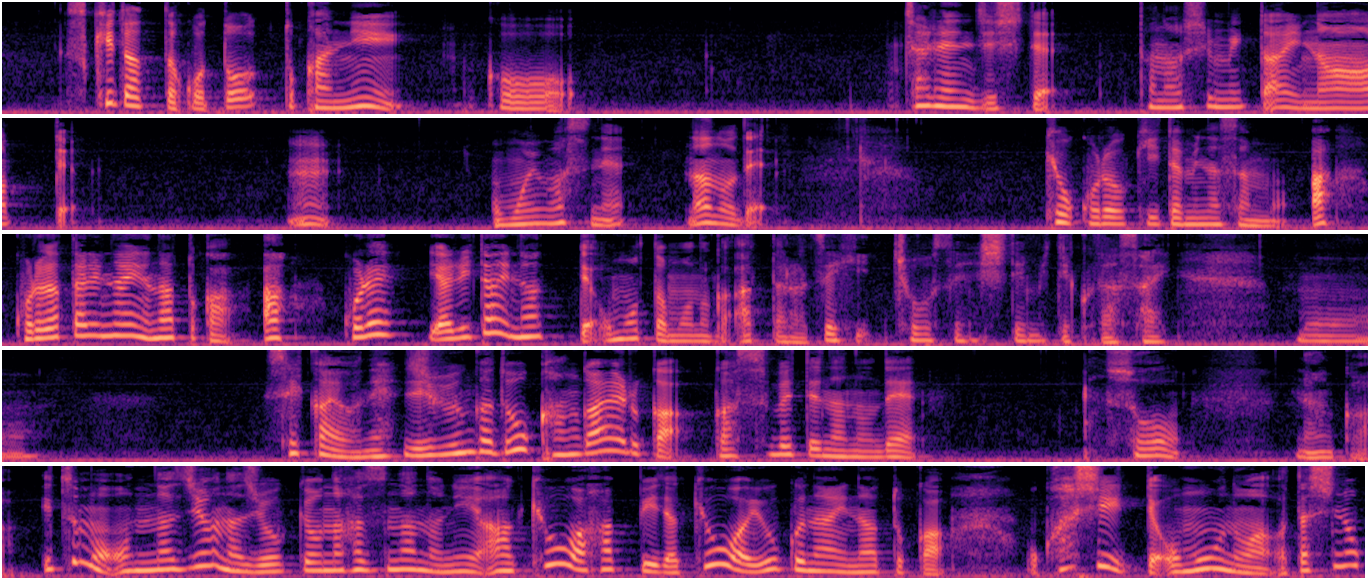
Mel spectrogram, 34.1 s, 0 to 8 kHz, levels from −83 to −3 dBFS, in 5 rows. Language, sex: Japanese, female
